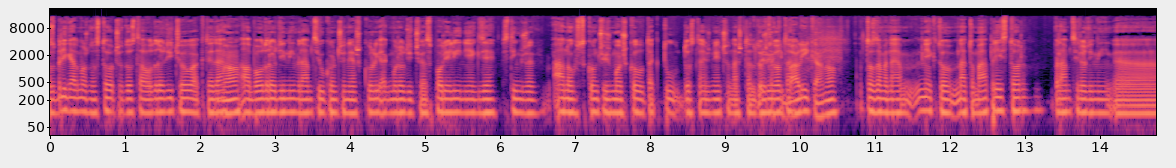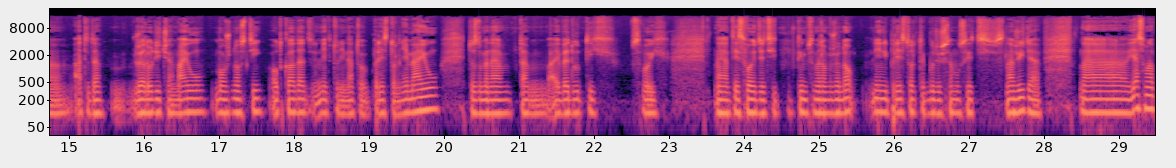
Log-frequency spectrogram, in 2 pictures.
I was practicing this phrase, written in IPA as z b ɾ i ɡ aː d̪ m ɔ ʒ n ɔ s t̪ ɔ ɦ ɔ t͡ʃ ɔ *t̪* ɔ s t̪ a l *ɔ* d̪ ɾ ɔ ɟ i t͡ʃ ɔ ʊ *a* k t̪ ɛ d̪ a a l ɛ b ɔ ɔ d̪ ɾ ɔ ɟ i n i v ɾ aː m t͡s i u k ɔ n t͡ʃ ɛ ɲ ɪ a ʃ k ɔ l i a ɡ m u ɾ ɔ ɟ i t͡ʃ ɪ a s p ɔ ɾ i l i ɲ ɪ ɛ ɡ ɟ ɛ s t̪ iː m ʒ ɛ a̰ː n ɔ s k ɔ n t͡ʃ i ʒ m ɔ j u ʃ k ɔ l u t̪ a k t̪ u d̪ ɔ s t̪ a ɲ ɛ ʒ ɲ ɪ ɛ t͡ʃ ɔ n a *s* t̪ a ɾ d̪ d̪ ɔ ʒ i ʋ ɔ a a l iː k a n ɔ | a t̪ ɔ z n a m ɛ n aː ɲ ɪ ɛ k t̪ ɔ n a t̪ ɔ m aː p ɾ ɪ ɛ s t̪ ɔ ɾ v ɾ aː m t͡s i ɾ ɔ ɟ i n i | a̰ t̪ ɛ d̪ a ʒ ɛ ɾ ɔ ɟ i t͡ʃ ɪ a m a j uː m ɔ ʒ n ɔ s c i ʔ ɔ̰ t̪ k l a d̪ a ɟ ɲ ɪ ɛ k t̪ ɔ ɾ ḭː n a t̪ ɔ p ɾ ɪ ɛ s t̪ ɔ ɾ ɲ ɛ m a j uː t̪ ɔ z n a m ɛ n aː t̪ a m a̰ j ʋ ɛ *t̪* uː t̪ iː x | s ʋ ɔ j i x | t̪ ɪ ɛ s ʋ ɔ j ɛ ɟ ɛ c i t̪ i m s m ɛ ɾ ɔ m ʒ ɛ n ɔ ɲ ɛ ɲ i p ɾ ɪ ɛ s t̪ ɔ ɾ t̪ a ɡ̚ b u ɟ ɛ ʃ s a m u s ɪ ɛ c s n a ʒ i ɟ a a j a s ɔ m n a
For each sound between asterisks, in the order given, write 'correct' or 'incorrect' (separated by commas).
incorrect, correct, correct, incorrect, incorrect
